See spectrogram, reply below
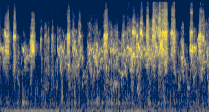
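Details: Parrots calling in a natural setting: dense, overlapping high chirps and scratchy squawks in continuous chatter, with no pauses.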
